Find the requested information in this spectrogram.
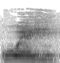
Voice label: "cuei", Silabas

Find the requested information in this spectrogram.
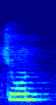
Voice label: "chun", Silabas

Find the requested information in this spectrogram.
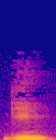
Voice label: "guin", Silabas

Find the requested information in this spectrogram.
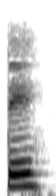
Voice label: "the", Silabas

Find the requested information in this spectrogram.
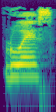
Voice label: "ruez", Silabas

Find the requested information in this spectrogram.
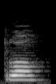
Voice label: "truo", Silabas

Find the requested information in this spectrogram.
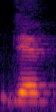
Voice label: "yed", Silabas

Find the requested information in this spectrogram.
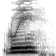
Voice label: "rui", Silabas

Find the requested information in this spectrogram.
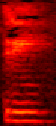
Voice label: "tri", Silabas

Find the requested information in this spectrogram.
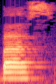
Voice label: "vaz", Silabas

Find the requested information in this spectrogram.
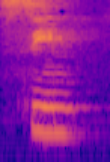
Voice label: "cim", Silabas

